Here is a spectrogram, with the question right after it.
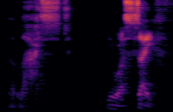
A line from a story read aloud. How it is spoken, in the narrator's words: he mutters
